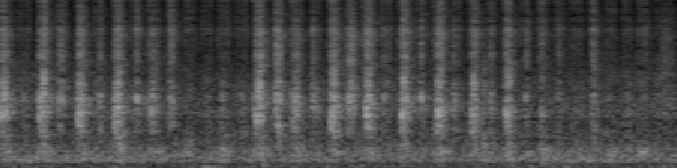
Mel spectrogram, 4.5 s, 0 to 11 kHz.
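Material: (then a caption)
Coated paper. A wooden stylus scratches the dog's body on a flat, black-coated, wax-coated scratch-art paper page. The strokes come as repeated short, dry rasps at about two per second, with a bright scratchy texture centered around 1 kHz and little low end.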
